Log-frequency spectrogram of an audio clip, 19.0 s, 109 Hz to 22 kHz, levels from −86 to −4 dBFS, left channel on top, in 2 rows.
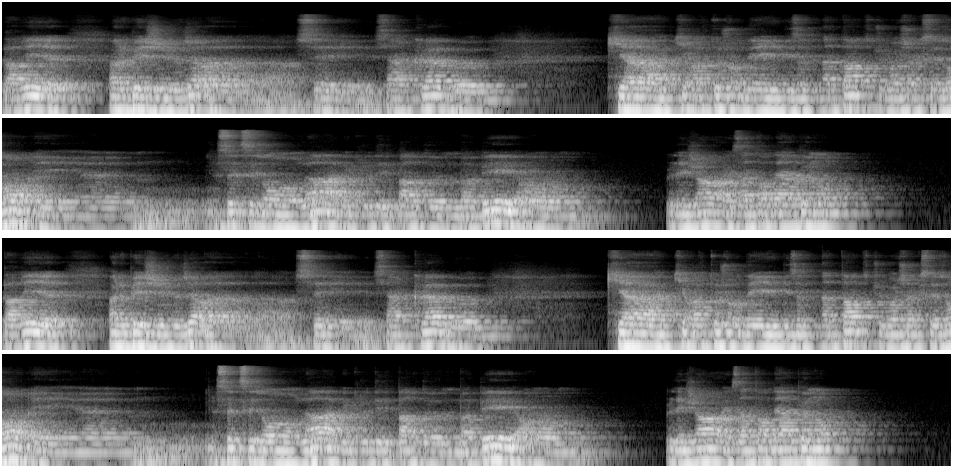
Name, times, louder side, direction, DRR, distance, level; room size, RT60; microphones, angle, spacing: voice 1, 0.0-5.3 6.1-15.2 16.1-17.7, right 1 dB, 50° right, -3 dB, 0.5 m, -19 dB
3.9 x 2.9 x 2.8 m, 1.3 s
head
